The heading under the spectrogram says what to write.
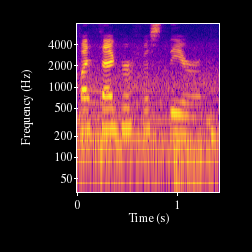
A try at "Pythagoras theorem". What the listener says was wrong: Doesn't have an F in it.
